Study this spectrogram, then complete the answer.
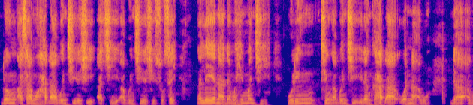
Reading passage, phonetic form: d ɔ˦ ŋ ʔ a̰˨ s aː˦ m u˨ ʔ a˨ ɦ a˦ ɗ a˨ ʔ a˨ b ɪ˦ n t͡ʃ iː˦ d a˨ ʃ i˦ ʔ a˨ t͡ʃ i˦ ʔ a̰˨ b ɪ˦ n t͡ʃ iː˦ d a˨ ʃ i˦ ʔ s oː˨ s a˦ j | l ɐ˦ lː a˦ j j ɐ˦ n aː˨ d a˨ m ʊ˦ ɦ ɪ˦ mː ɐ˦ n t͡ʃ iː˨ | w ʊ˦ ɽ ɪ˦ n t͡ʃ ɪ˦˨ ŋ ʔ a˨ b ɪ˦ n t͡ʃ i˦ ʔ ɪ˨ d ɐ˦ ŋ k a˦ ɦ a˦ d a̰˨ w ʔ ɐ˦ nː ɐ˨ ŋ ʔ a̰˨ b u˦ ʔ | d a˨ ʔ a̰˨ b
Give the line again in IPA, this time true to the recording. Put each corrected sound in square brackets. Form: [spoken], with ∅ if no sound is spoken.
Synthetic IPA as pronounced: d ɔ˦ ŋ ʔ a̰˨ s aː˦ m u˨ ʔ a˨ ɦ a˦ ɗ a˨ ʔ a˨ b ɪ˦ n t͡ʃ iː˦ d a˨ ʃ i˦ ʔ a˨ t͡ʃ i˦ ʔ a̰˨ b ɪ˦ n t͡ʃ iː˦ d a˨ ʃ i˦ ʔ s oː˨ s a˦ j | l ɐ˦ lː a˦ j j ɐ˦ n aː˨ d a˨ m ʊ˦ ɦ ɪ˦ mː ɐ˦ n t͡ʃ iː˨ | w ʊ˦ ɽ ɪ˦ n t͡ʃ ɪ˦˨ ŋ ʔ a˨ b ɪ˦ n t͡ʃ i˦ ʔ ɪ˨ d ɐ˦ ŋ k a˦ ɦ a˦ [ɗ] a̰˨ w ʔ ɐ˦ nː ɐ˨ ŋ ʔ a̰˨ b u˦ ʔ | d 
